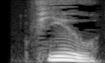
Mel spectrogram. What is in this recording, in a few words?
"Few", English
